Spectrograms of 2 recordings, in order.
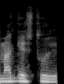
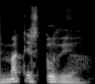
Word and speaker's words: Mac Studio: Pero el, el, el, Max Studio, ¿cómo es? Sí, ¿no? El Mac Studio. El Mac Studio, Mac Studio, sí, sí, sí, sí.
